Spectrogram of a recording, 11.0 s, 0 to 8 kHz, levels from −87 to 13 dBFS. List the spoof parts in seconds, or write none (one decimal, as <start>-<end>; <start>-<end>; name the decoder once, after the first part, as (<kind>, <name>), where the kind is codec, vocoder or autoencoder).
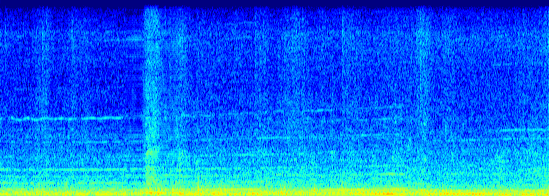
2.5-3.6 (vocoder, HiFi-GAN)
